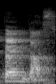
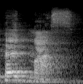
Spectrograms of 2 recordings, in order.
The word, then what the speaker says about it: PEMDAS: of operations to follow americans say pemdas you can say pemdas some people say ped mass some people say paid sat i will tell you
